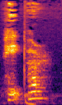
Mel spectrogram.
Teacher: That extra glottal catch there, paper, that's very classic Scottish. There are lots of glottal catches, lots of glottal stops in Scottish accent.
